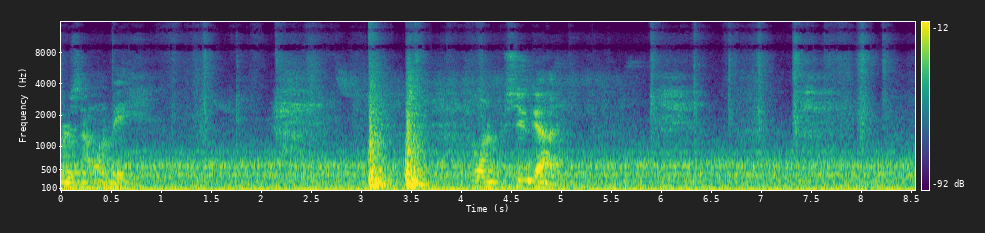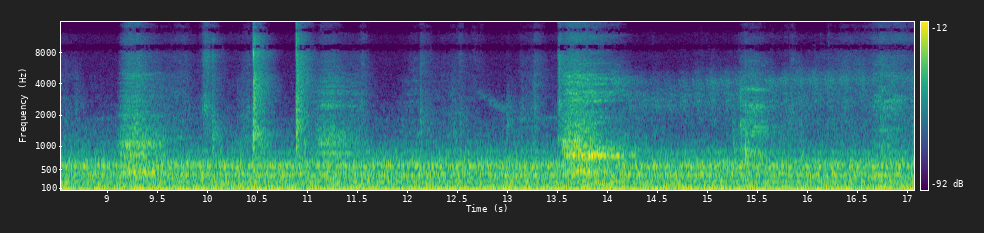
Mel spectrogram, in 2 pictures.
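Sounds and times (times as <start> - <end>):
low hum: 0.0 - 17.0
person breathing heavily: 2.0 - 2.8, 5.9 - 8.4, 9.0 - 10.2, 10.9 - 12.3, 13.4 - 14.6, 15.2 - 17.0.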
